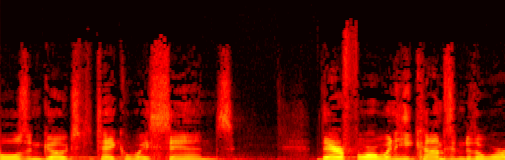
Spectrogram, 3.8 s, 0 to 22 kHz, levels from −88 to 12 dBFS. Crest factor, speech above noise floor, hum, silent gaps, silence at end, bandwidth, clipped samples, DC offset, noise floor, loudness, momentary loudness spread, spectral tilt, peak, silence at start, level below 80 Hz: 18 dB; 34 dB; none; none; 0 s; 18.5 kHz; under 0.1%; under 0.1%; -57 dBFS; -23 LUFS; 12 LU; -5 dB/octave; -4 dBFS; 0 s; -54 dBFS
